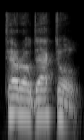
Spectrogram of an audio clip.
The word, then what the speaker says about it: pterodactyl: of pterodactyl oh pterodactyl but the p is silent how spell wear p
